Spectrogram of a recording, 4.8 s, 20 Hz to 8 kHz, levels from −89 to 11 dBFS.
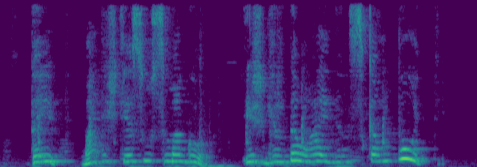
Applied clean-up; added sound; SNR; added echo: none; none; none; none.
